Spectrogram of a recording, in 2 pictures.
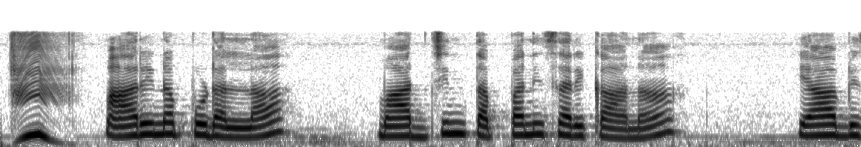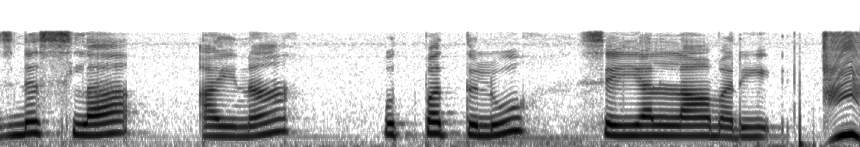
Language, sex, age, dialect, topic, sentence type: Telugu, female, 18-24, Southern, banking, statement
